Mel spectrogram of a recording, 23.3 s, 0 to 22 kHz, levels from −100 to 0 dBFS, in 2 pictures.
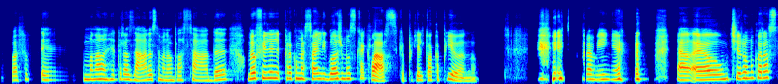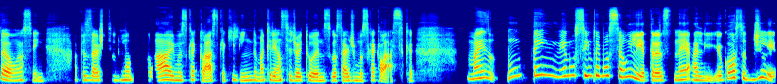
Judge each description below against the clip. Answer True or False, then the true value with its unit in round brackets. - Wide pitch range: True (5.7 semitones)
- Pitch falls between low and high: False (215 Hz)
